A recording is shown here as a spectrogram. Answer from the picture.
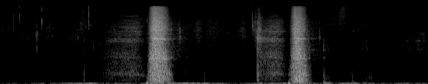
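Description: A person sneezing twice, about a second and a half apart, each sneeze led by a short breath in.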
